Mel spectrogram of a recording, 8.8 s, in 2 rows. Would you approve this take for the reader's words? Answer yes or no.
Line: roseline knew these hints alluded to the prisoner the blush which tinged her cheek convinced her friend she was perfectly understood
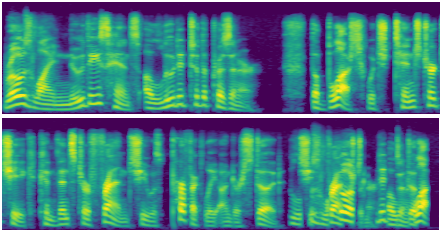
no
